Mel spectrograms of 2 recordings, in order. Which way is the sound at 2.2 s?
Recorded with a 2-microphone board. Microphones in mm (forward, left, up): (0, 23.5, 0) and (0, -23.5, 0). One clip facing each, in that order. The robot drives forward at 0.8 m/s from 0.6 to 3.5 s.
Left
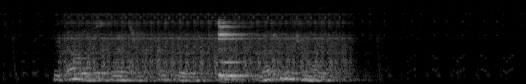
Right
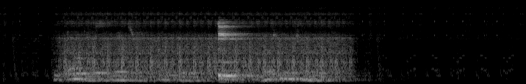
50° right (ahead or behind).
